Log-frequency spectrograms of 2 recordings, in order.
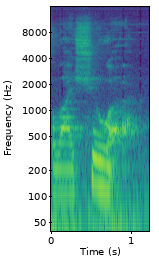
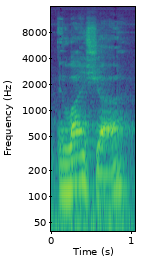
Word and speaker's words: Elisha: It's Elishua. In the Bible, it's spelled Elisha rather than Elishua, but the spelling in Hebrew is Elishua, and thus why everybody misses it, because they don't know Hebrew.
